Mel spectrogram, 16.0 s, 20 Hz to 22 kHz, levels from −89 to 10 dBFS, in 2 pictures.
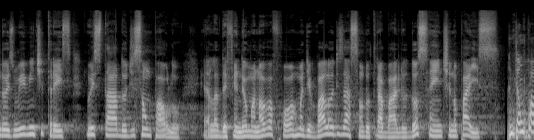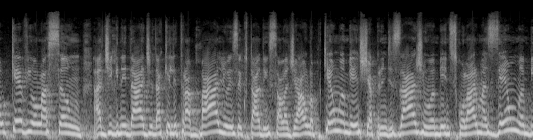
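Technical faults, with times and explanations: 0.17–15.95 s, clock slip clicks: faint regular ticks about every 0.15 s, likely two unsynced clocks drifting roughly 150 ppm apart, dropping or repeating a single sample.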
